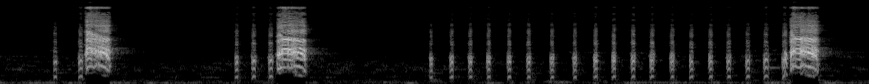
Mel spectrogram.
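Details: Wild red junglefowl hen: loud harsh squawks about two seconds apart, then a fast even run of about twenty short clucks before another rasping squawk; quiet background.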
